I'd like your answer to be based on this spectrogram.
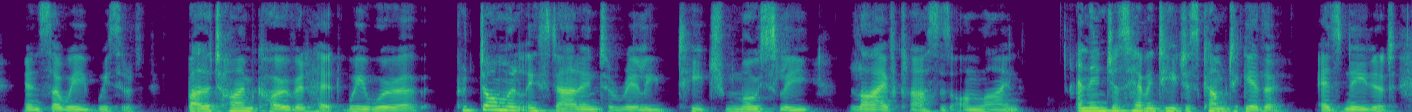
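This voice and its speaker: Over a silent background in a very clean recording, a woman with a New Zealand accent speaks at a moderate pace in a very deep, low pitch with ordinary pitch variation. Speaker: education entrepreneur. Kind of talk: interview. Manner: halting.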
